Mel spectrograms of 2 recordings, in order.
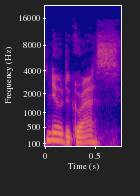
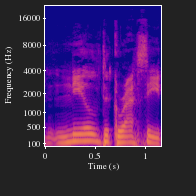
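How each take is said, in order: First: The name is said plainly, with no 'ee' ending. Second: The name is said like 'Degrassi', ending in 'ee'. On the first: The speaker calls it right. "it's just Neil deGrasse" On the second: The speaker calls it wrong. "I said Neil deGrasse Tyson. ... I think I'm thinking of Degrassi"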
